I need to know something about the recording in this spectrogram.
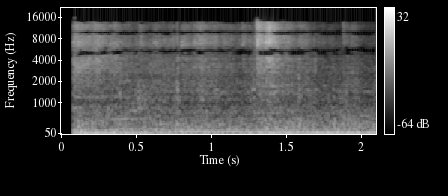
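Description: Car engine running with a steady low rumble.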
